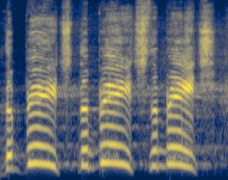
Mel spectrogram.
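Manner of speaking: put-on high, eager children's chant; excited kids. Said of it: "We said".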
